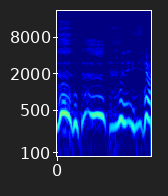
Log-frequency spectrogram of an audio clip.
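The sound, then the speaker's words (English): A voice imitates rapid hyperventilating breaths: four or five quick, voiced gasping pants in fast succession, fairly loud, with no words. “not hyperventilate. It's slow breathing.”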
